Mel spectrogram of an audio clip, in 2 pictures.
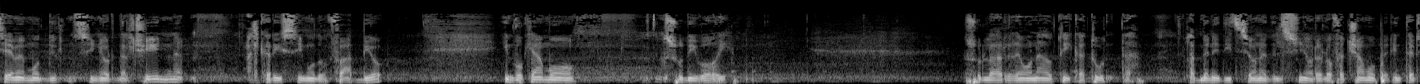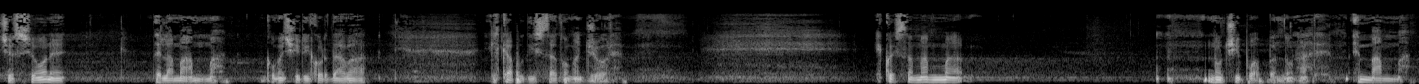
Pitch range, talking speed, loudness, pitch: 90-105 Hz, 85 wpm, -21 LUFS, 95 Hz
